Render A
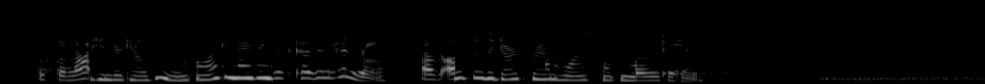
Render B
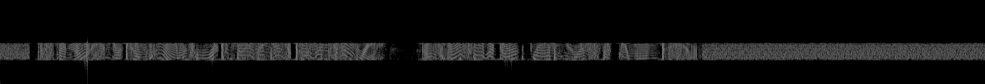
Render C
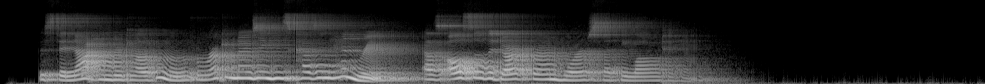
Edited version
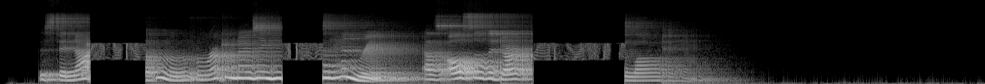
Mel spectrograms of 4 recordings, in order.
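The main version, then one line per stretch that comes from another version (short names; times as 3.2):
C
0.9–1.46 from B
2.82–3.23 from B
5.33–6.25 from B
not used: A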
